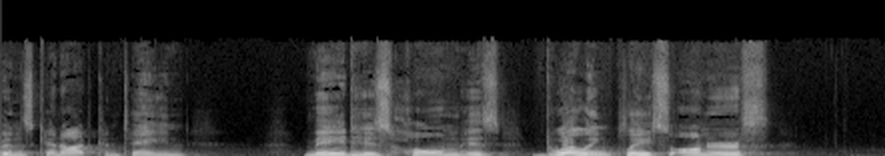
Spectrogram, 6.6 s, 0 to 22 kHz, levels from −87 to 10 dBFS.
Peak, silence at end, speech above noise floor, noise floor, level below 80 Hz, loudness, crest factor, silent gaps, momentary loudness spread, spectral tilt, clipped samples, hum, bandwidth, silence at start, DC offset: -4 dBFS; 0.9 s; 41 dB; -61 dBFS; -72 dBFS; -21 LUFS; 18 dB; none; 15 LU; -5.5 dB/octave; under 0.1%; none; 16.5 kHz; 0 s; under 0.1%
